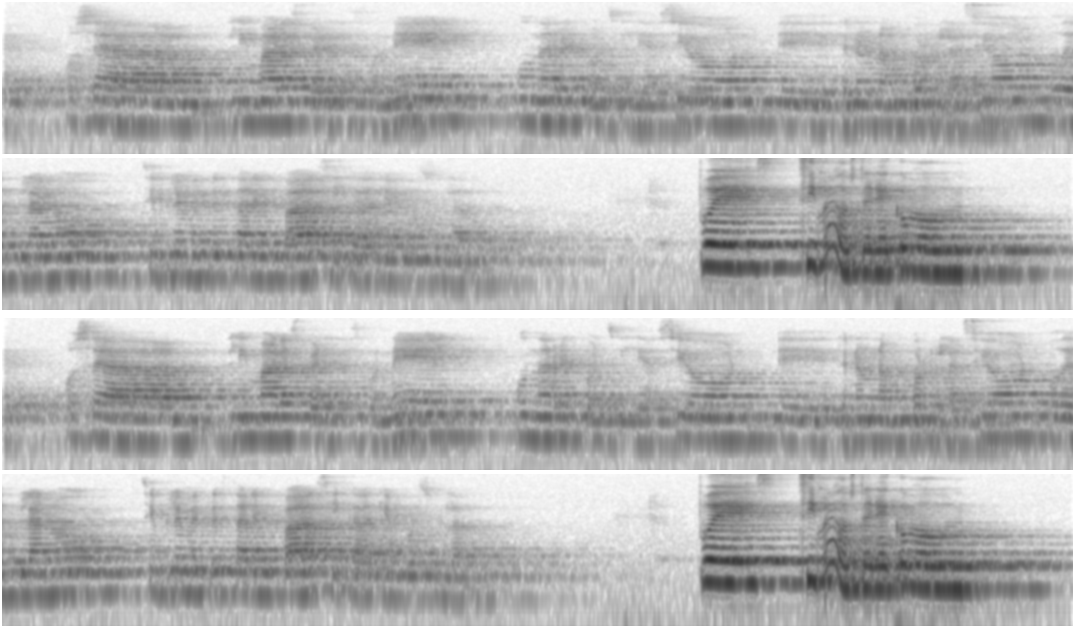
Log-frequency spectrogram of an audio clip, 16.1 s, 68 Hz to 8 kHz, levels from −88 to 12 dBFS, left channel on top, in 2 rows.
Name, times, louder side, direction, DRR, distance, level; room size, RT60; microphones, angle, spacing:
voice 1, 0.5-3.4 3.8-8.7 9.1-11.6, right 1 dB, 40° right, 0 dB, 1.2 m, -32 dB
voice 2, 13.3-15.2, right 1 dB, 5° right, 5 dB, 0.4 m, -16 dB
9.1 x 4.5 x 6.5 m, 2.7 s
head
